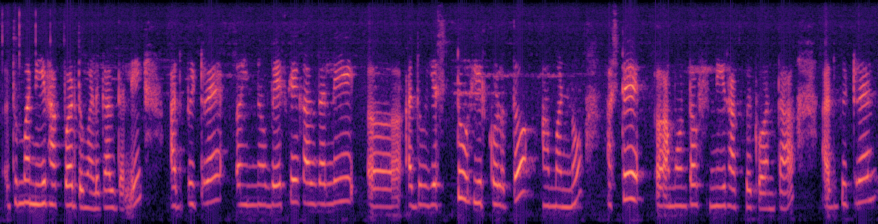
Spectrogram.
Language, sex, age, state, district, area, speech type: Kannada, female, 18-30, Karnataka, Shimoga, rural, spontaneous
